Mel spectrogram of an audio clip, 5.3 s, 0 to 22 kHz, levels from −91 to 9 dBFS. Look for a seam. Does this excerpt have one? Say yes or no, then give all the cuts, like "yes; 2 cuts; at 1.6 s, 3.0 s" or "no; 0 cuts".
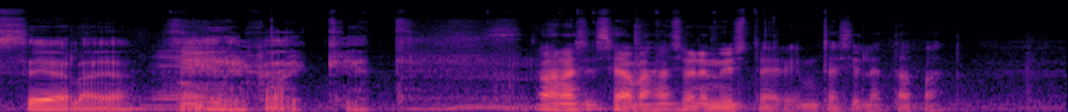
no; 0 cuts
